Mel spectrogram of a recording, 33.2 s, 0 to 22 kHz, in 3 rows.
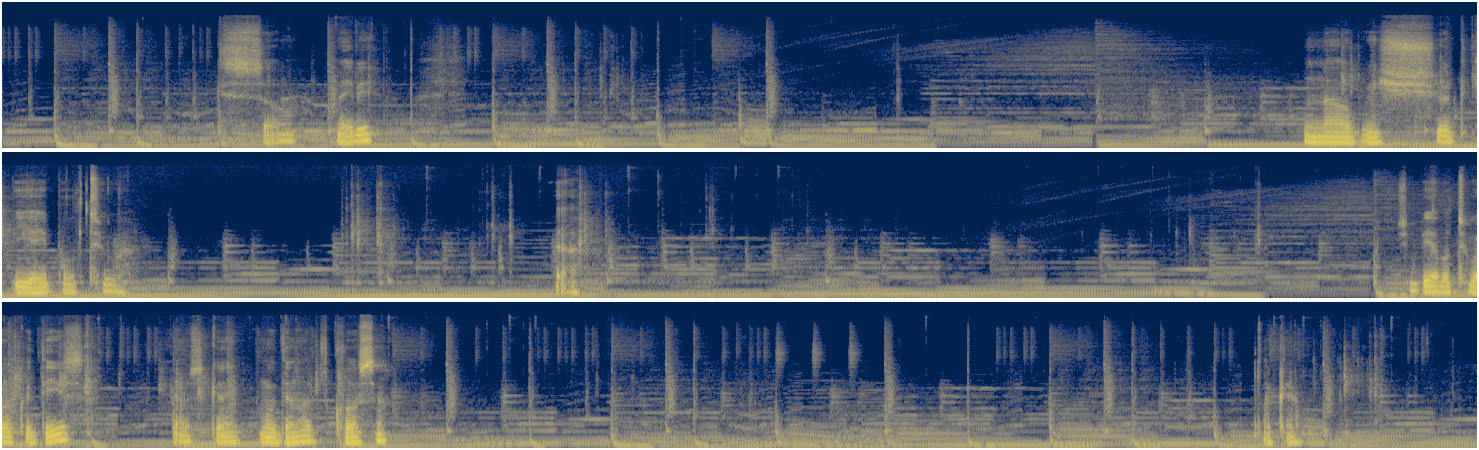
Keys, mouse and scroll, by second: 1.6-2.8 shift+middle drag, 2.8 scroll up 2, 4.5 g, 5.4-6.2 scroll down 1, 6.2-7.2 shift+middle drag, 7.2 alt+x, 8.2 alt+x, 10.1 alt+x, 11.0 alt+x, 12.1 alt+x, 13.1-13.7 scroll up 3, 13.7 alt+x, 13.9-14.2 scroll down 2, 14.2 middle click, 14.7 alt+x, 15.1 alt+middle drag, 15.4 alt+z, 15.7-16.2 middle drag, 16.2 scroll, 16.3 scroll down 1, 16.4 alt+x, 16.5-18.1 middle drag, 18.1 click, 18.7 middle click, 19.4 alt+middle click, 19.7 shift+middle click, 20.1-20.5 scroll up 3, 20.5 alt+x, 20.9 click, 21.2 shift+click, 21.8-22.1 scroll up 1, 22.2 alt+x, 22.6 alt+x, 22.8 click, 23.3 g, 24.5 alt+x, 24.8 scroll down 1, 25.0 middle click, 26.1 alt+middle click, 26.5 scroll up 3, 26.6 alt+x, 27.7 g, 29.0 middle click, 30.2 scroll up 4, 31.3 scroll down 1, 31.8 alt+middle click, 32.5 shift+middle click, 32.8-33.1 scroll up 6.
